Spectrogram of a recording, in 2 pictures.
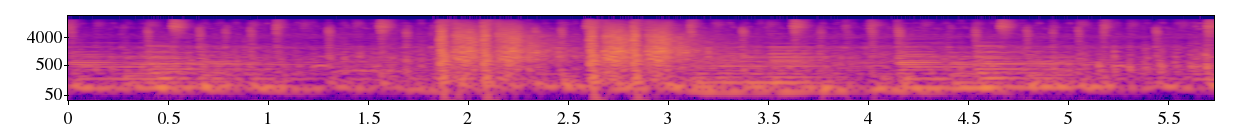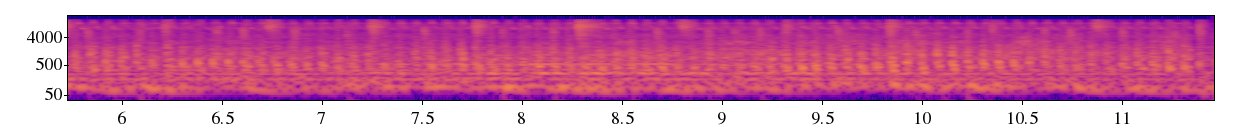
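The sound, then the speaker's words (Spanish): A helicopter roars overhead, watching over a barn from above as a SWAT team takes positions around the perimeter, its rotor chopping in a steady rapid rhythm, while loud bursts of gunfire from a team sniper crackle through the din early on. No voices. “Mientras un helicóptero vigilaba al granero desde arriba, los miembros del equipo SWAT tomaban posiciones alrededor del perímetro.”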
